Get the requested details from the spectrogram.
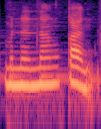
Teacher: konsonan T diluluhkan menjadi nasal, yang berarti menenangkan, bukan mentenangkan. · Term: peluluhan fonem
